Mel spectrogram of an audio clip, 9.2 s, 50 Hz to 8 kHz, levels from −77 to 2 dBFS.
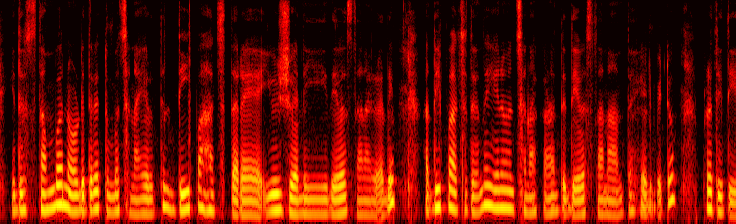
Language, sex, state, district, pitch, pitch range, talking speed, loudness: Kannada, female, Karnataka, Dakshina Kannada, 165 Hz, 145-185 Hz, 130 wpm, -26 LUFS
